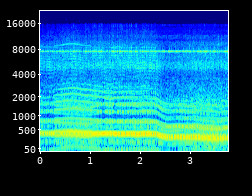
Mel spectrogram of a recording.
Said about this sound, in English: Can you hear the drone at all? Can you hear it outside at all? It is arriving now. Sir? That's the noise? That's the drone. Yeah, the drone is arriving now.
